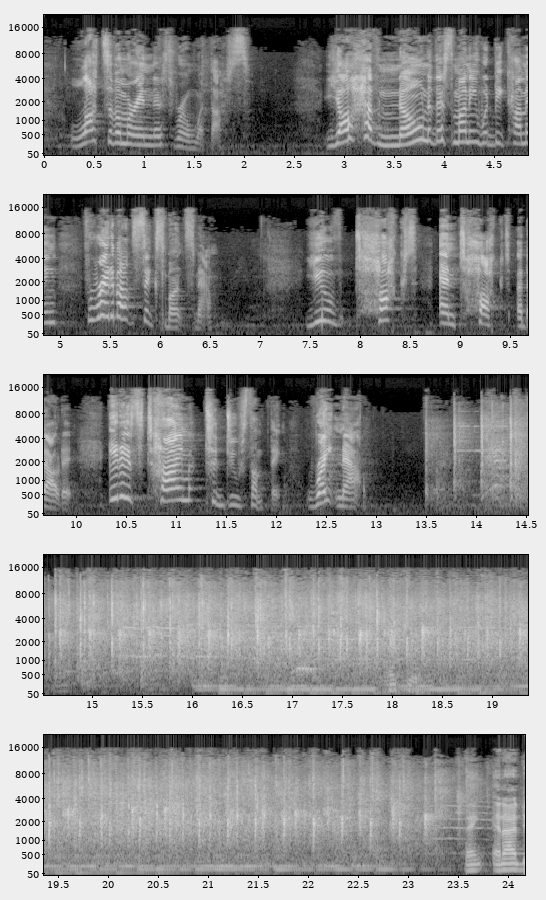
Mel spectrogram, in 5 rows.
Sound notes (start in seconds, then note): 13.5 applause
